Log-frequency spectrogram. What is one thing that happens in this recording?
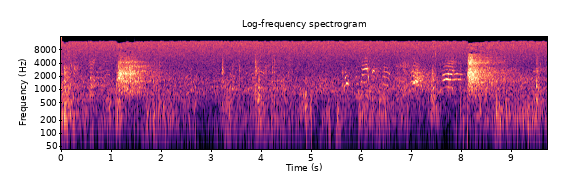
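Wind rushes and buffets loudly as a spinning boomerang flies through the air outdoors.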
